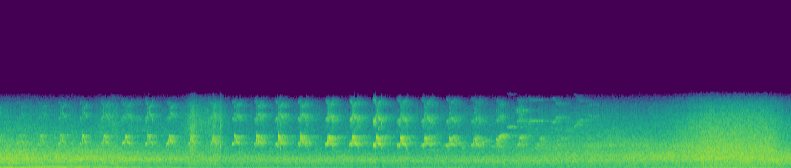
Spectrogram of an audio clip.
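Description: A bird calling a long run of repeated, evenly spaced notes, about two to three a second, swelling in the middle and fading out about two-thirds of the way through, over a low steady rumble.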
